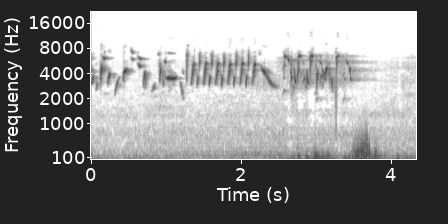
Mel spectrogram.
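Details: European goldfinch song to teach young birds: varied liquid twitters leading into a fast, dense trill, then a second tinkling run, fairly clean with a soft thud late on.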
